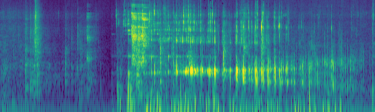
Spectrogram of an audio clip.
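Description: Beer poured from a can into a glass: a couple of faint clinks, then about five seconds of steady, gurgling, fizzy pouring whose pitch creeps upward as the glass fills.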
